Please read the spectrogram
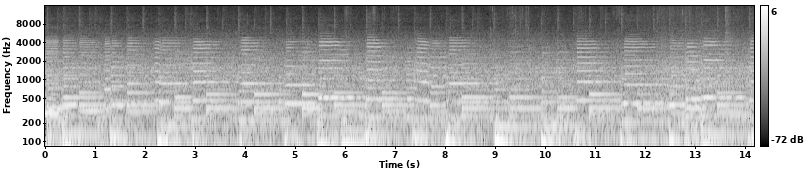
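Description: Instrumental background music with held, changing notes over a soft low pulse.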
